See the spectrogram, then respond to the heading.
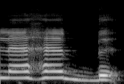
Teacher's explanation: bila di hujung ayat kita nak wakafkan dia maka sukunah ya. Maka jadilah qalqalah lantunan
